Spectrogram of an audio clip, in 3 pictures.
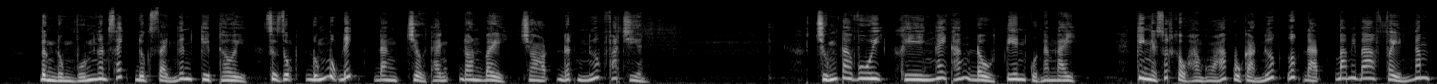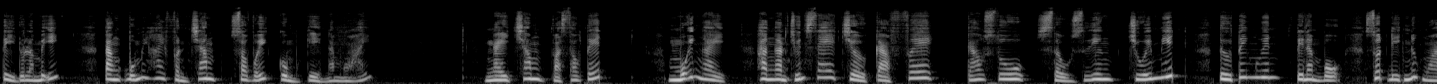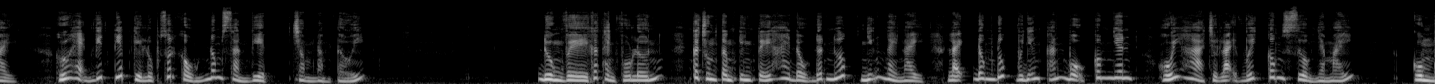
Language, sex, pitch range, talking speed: Vietnamese, female, 190-255 Hz, 195 wpm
